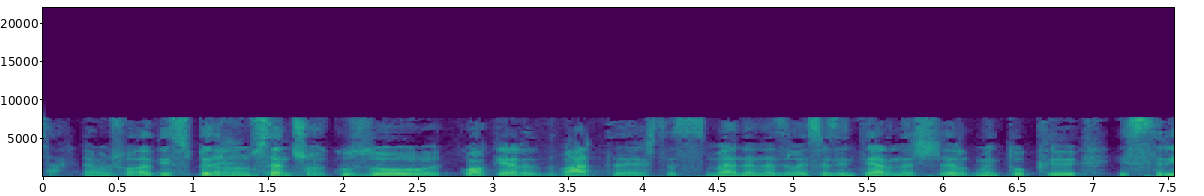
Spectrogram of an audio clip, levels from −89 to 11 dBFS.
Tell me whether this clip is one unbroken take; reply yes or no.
yes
